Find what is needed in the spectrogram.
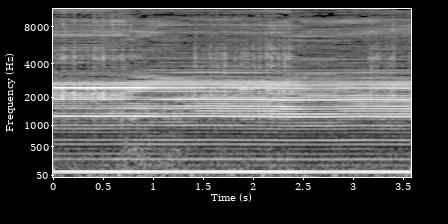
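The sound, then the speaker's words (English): An electric shaver buzzes steadily as it shaves body hair, a constant faint harmonic drone with a low hum underneath and no breaks or talking. “And I use it to shave all over my body. You hear it shaving?”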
